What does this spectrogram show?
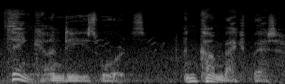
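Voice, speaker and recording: An actor playing a stern, wise master of hidden assassins in a video game, with a measured, instructive manner. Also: male voice, low voice, big pitch swings, vocal fry, slight background noise, exaggerated voice. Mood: calm, admonishing. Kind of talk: dramatic video game acting.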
